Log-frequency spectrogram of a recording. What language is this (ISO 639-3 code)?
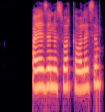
pus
